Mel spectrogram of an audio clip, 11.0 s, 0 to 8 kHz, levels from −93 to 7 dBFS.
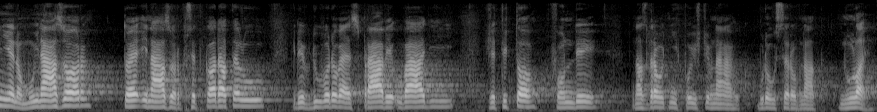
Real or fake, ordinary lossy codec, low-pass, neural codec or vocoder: real; AAC, 48 kbps; 7.2 kHz; none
